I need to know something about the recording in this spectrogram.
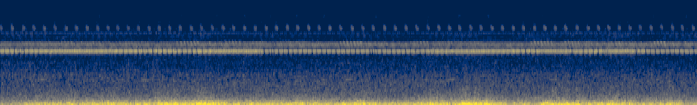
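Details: Grass insects trilling on a summer night in the countryside. Steady, high continuous buzzing is partly covered by a louder low rumble that swells and fades, with a few soft thumps.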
